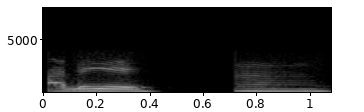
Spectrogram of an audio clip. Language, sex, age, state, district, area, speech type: Malayalam, female, 30-45, Kerala, Kasaragod, rural, conversation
